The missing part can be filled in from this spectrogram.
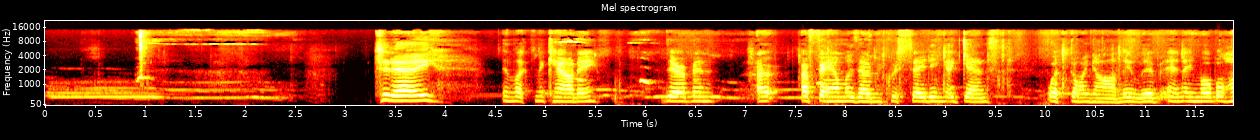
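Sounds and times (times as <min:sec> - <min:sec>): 
dogs howling and whimpering: 0:00.0 - 0:02.6, 0:04.4 - 0:08.4
dog yip: 0:00.9 - 0:01.2
speech: 0:03.3 - 0:11.8.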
